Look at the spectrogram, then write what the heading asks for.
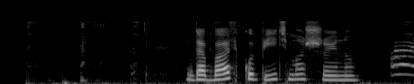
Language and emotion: Russian, neutral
